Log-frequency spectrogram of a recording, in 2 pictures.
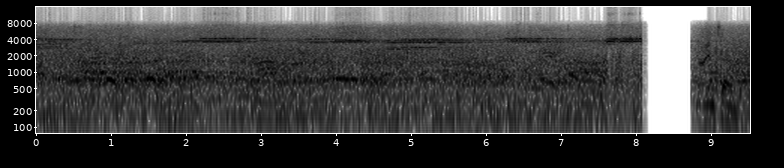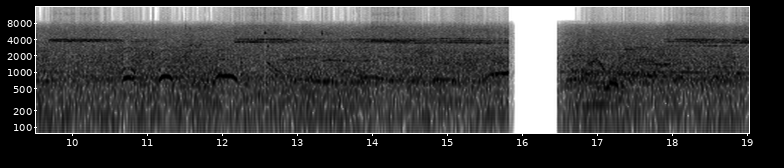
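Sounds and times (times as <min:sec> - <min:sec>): voices calling and shouting: 0:08.9 - 0:15.8.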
